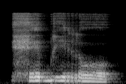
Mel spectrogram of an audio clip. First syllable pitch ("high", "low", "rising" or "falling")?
low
